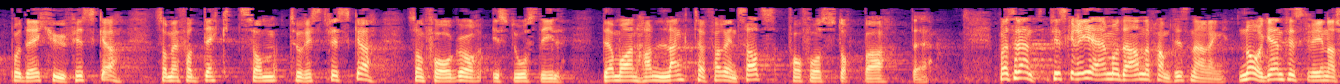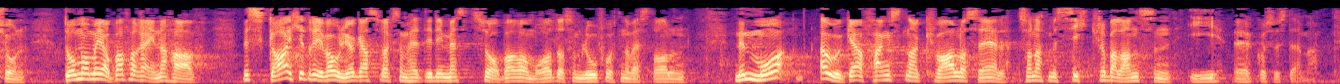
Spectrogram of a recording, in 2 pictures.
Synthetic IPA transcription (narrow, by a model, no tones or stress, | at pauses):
pʰɔd̪ɛçʉːfɪskəsɔmæfɔʁd̪ɛkt̪sɔmt̪ʰʉʁɪst̪fɪskəsɔmfoːʁəɡoːʁɪst̪uːʁst̪iːl | d̪̥æːɾmɔhɑnɦɑːɛnlɑŋt̪ʰːœfːəʁəɪnsɑt̪sfɔɾɔfoːst̪ɔpːɑd̪̥ɛ | pʰɾɛsɪd̪ɛnt̪fɪskəɾiːæʁɛnmʊd̪æːʁnəfʁɑmt̪ʰiːd̪snæːʁɪŋnɔɾɡəæɪnfɪskəʁiːnɑʂuːnd̪̥ɔmɔmɛjɔbːɑfɔʁæɪnɑɦɑːʋ | mɛskɑɪçːəd̪ɾiːʋɑʊljəɔɡɑsʋɪʁksɔmheːt̪ɪd̪æɪmɛst̪soːʁbɑːʁəɔmʁoːd̪əsɔmluːfuːt̪n̩ɔʋɛst̪əʁɔlən̩ | mɛmɔɑʊɡɑfɑŋst̪n̩ɑʋkʰʋɑːlɔseːlsɔnːɑt̪mɛsɪkʁəbɑlɑnsənɪøːkʊsʏst̪ḛːmə̰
